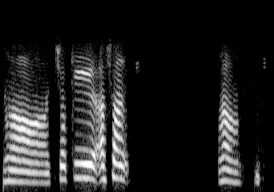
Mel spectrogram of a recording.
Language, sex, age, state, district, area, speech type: Sindhi, female, 60+, Delhi, South Delhi, urban, conversation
